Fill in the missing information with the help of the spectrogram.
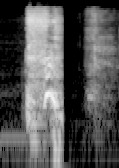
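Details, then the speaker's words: An acted cough in a comedy sketch, blamed in jest on eating too much snow. "вот так вот не кашлять надо меньше снега жрать мойки"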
